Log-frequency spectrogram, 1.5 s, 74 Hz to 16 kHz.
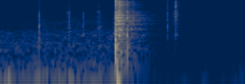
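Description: A T4E HDP50 paintball pistol fires a single sharp, close crack, followed by a couple of faint clicks and quiet.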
